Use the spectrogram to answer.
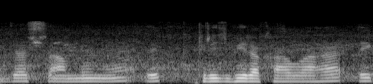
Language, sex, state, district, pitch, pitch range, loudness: Hindi, male, Bihar, Katihar, 145 Hz, 140-150 Hz, -18 LUFS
